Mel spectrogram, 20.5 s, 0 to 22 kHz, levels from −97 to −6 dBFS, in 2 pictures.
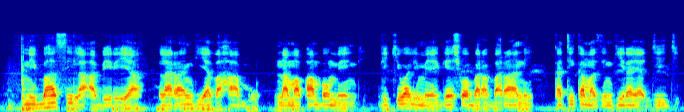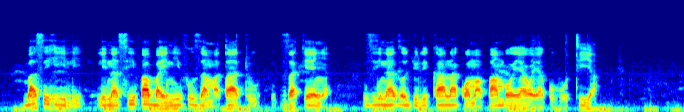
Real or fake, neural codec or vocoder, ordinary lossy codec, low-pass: real; none; Opus, 64 kbps; 7.2 kHz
